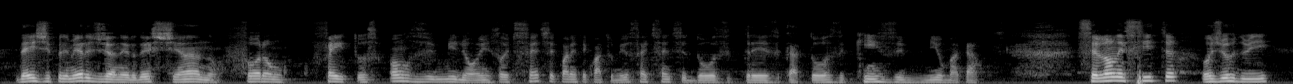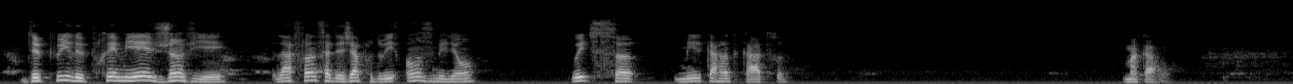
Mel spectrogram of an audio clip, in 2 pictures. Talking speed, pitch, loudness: 65 wpm, 115 Hz, -25 LUFS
